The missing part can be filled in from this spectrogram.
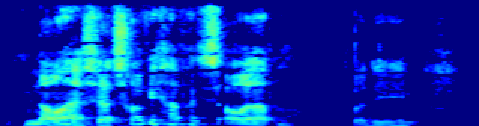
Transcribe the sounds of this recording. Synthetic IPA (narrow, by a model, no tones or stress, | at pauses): nɒælsəjäɪt͡sʰʁo̝ɐ̰ʋihɑ̈fɑ̈ɡ̥̚d̥isɡ̥ɒð̩ˠɒb̥fɒ̽d̥ḭː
